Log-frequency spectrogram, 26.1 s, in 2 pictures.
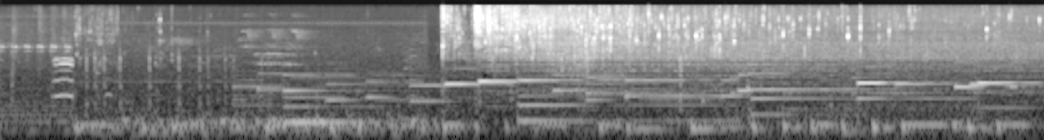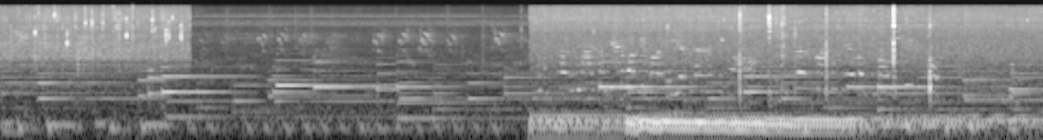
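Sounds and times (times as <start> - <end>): instrumental background music: 2.8 - 26.0
food frying in hot oil: 5.5 - 15.4, 19.7 - 26.0.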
